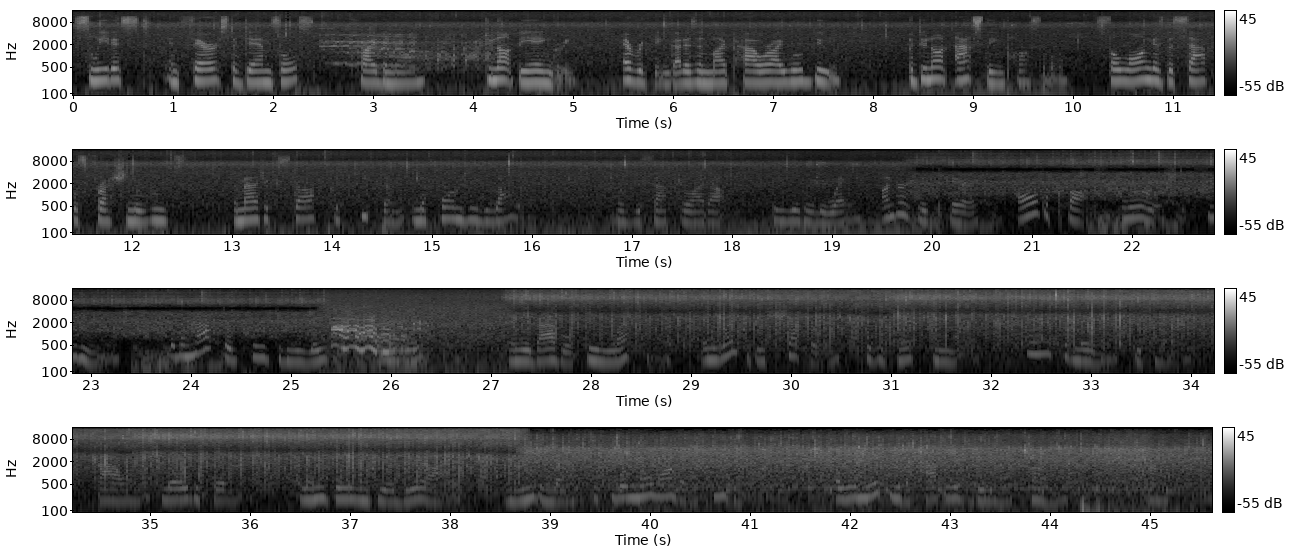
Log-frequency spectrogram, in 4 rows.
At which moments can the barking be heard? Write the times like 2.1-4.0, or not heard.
not heard.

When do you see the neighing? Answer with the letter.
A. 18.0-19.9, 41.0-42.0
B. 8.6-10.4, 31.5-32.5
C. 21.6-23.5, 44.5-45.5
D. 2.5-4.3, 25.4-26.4
D.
